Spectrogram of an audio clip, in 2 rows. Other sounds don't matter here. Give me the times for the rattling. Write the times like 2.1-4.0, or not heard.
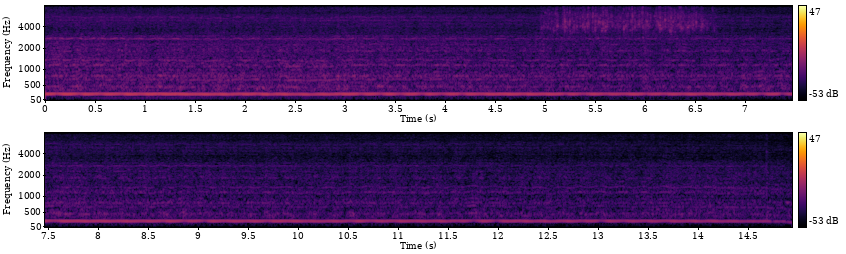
4.9-6.8.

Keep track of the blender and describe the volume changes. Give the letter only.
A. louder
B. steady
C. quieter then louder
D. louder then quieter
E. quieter
E.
